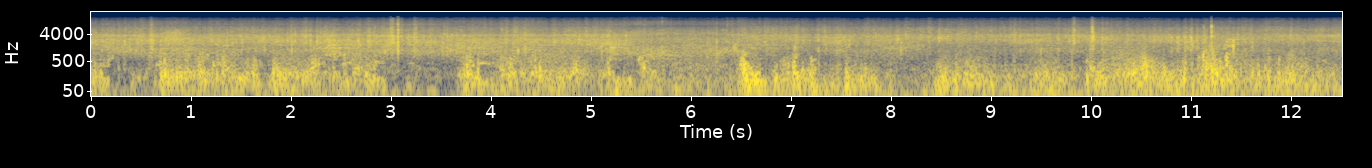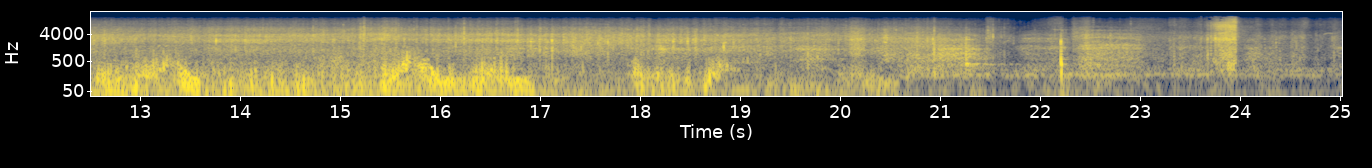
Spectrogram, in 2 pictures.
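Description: Bicycle tyres crunch and rustle through dry leaves.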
